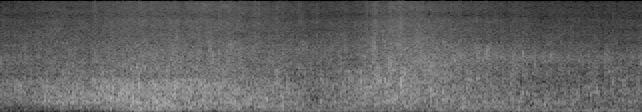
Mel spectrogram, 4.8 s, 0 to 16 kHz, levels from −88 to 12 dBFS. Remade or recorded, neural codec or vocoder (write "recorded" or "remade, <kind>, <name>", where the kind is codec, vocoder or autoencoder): remade, autoencoder, DAC-VAE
